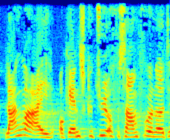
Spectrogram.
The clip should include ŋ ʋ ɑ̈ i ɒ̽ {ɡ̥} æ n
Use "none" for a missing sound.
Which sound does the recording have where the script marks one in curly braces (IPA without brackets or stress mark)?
ɡ̥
